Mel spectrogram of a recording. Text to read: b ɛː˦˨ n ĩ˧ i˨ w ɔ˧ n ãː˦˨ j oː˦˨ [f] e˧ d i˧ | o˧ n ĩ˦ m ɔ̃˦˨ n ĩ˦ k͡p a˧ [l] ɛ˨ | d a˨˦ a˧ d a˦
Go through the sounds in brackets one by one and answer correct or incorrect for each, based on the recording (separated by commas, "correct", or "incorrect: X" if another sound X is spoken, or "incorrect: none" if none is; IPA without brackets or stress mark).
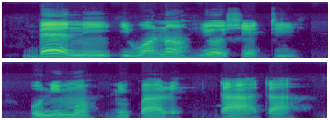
incorrect: ʃ, incorrect: ɾ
